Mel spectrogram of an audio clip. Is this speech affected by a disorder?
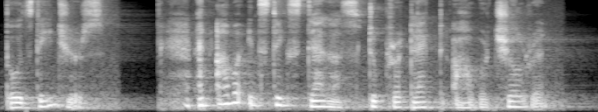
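No.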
